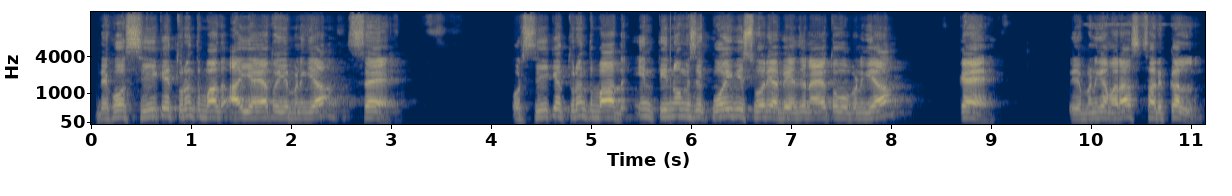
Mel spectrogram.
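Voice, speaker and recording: A man teaching English pronunciation in a slow, classroom-style explanation, spelling words out letter by letter and repeating examples. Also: on the high side, fairly even intonation.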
